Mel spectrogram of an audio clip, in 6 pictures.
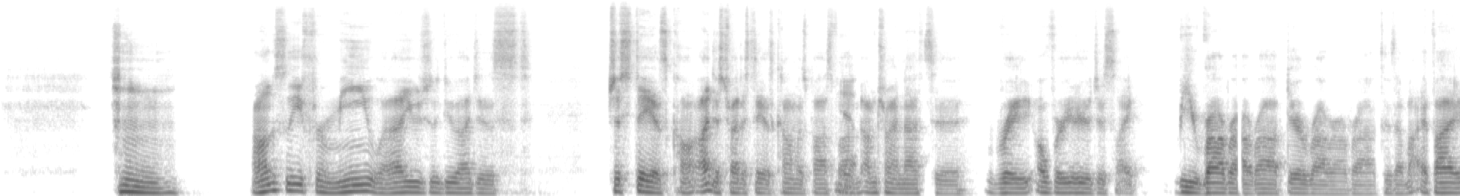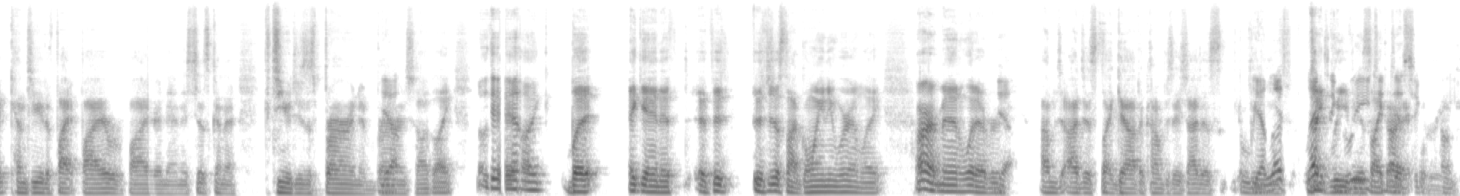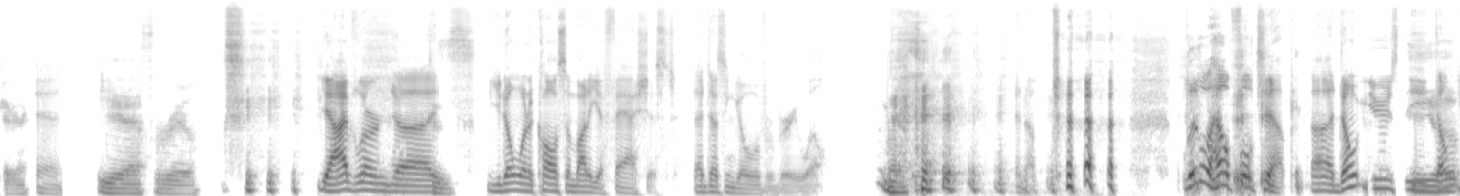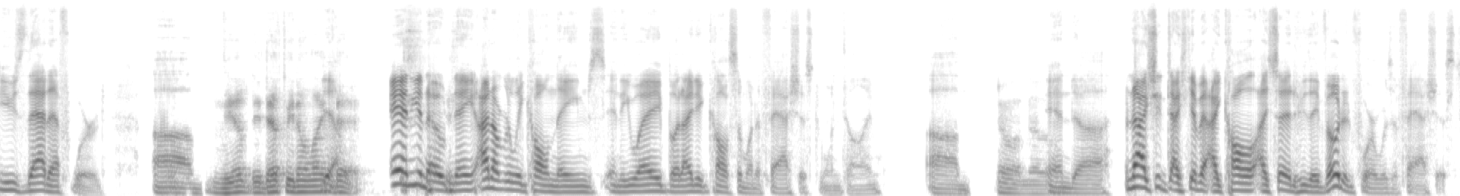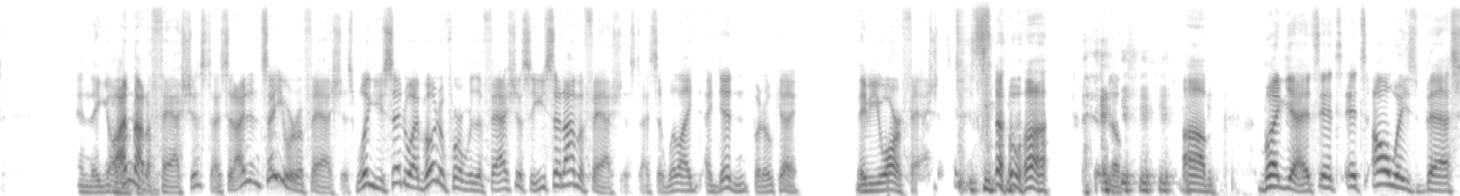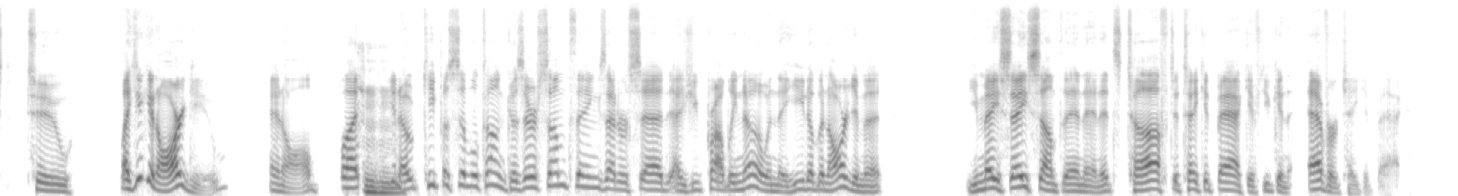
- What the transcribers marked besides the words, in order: laughing while speaking: "like"; laugh; tapping; laugh; laugh; chuckle; unintelligible speech; laugh; laughing while speaking: "So, uh"; stressed: "tough"; stressed: "ever"
- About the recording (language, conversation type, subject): English, unstructured, How do you handle situations when your values conflict with others’?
